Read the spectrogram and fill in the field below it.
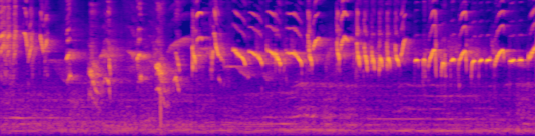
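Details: Oriental magpie-robin, called cincim pala locally, singing hard in full-isian style: jumbled high warbles and squeaks at first, then a fast steady series of sharp repeated notes, several per second.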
